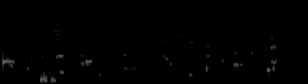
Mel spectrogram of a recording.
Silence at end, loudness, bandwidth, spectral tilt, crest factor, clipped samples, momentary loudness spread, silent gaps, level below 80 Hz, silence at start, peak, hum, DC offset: 0.15 s; -58 LUFS; 7.4 kHz; -3 dB/octave; 20 dB; under 0.1%; 12 LU; none; under -90 dBFS; 0 s; -38 dBFS; none; under 0.1%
